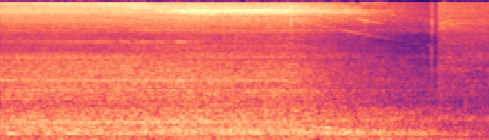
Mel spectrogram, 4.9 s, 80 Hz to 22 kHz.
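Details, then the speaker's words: Dyson DC39 vacuum shutting off after a HEPA filter access disassembly: the airy motor rush fades as it spins down, with one soft click near the end as the valve assembly closes; normal shutdown. "we can hear that assembly closing whenever we shut the machine off or opening whatever then"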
